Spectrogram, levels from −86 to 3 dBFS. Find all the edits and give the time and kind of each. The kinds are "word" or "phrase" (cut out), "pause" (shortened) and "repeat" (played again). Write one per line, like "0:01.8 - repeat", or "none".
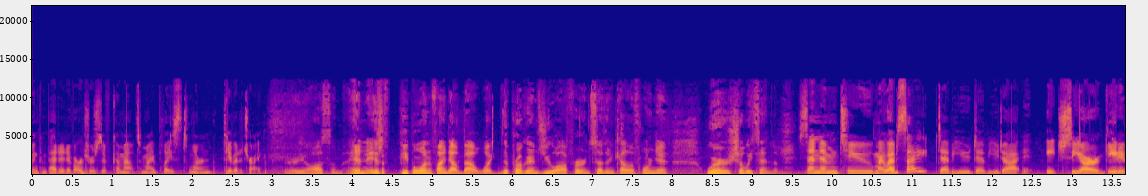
0:02.4 - word
0:04.4 - word
0:05.3 - word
